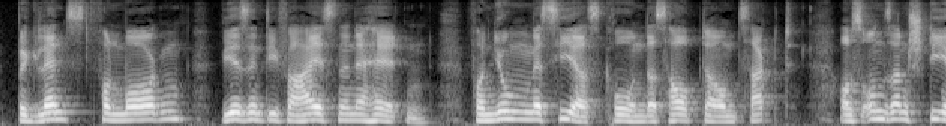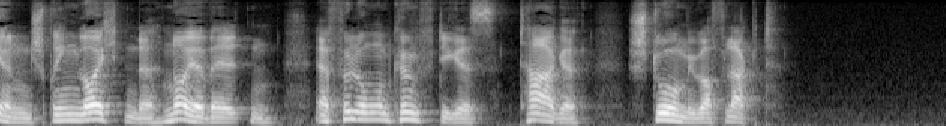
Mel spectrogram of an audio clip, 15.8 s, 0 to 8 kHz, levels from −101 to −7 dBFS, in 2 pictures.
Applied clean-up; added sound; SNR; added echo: none; none; none; none.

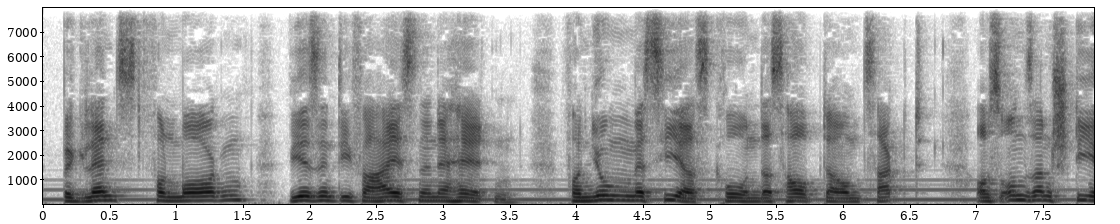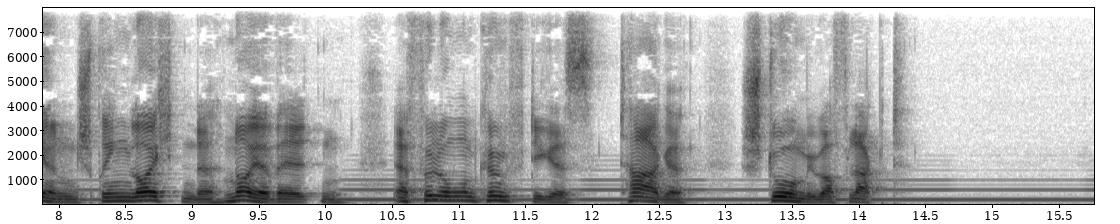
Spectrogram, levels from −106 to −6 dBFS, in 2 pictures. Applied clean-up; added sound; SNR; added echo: none; Wind instrument, woodwind instrument; 18 dB; none.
